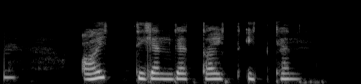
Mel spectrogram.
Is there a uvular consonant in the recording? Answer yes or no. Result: no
